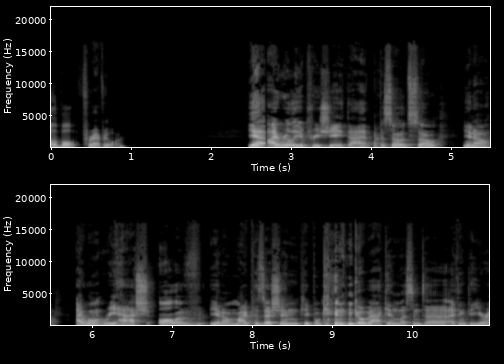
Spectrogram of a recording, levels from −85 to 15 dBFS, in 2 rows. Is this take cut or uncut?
cut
